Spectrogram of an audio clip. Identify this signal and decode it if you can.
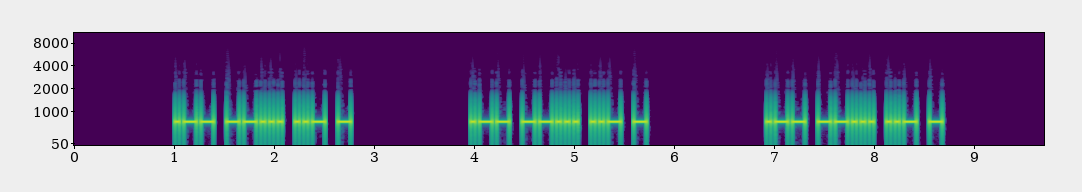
Morse code, heard as a keyed tone, about 28 wpm, 700 Hz. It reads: W7UT W7UT W7UT
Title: Call Signs Repeated 2x - 28wpm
